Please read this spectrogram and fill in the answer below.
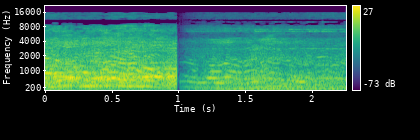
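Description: Crowd chatter: many voices talking over one another. It cuts off abruptly about halfway through, and quieter talk follows.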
